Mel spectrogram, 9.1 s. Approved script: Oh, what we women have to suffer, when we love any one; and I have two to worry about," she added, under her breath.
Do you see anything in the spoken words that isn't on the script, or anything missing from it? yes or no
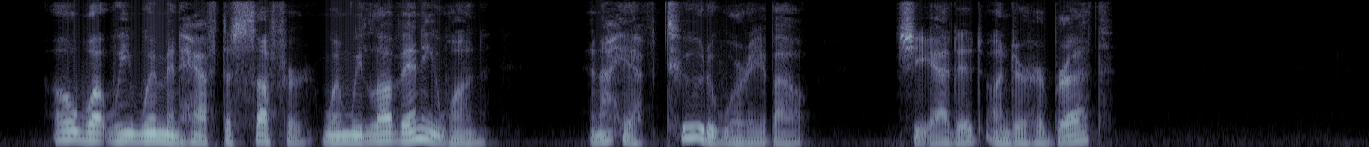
no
